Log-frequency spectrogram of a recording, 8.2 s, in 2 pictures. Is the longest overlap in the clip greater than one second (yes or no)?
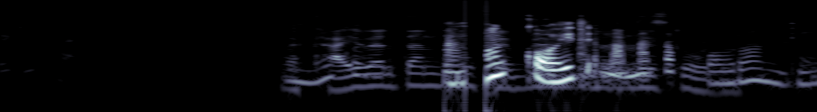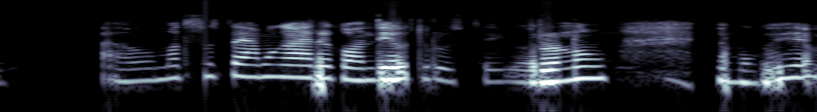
yes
